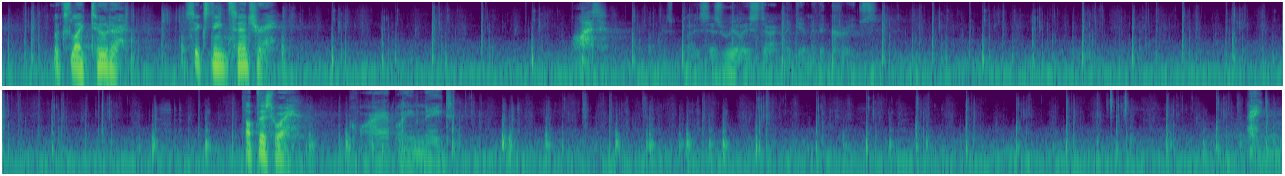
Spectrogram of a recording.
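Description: Footsteps tap on a stone floor at a walking pace.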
